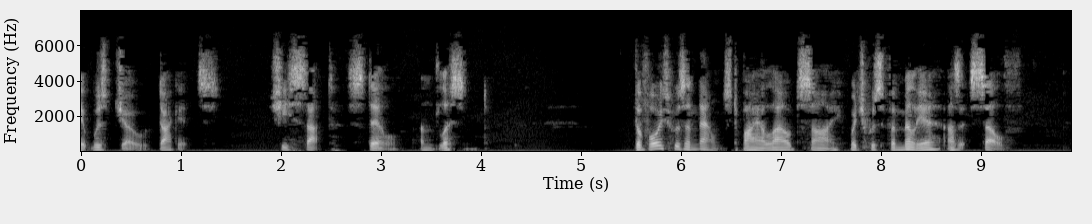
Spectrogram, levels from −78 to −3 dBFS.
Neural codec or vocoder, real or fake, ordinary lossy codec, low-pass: none; real; MP3, 32 kbps; 7.2 kHz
